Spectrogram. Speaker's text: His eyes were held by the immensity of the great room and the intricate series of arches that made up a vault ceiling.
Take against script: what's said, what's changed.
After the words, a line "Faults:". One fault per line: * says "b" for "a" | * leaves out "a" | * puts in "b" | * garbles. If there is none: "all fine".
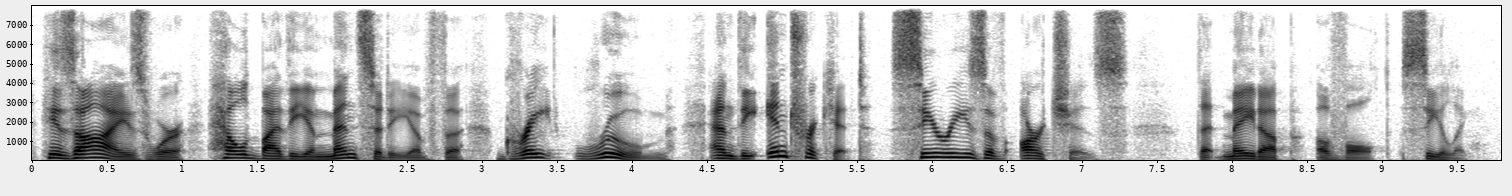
His eyes were held by the immensity of the great room and the intricate series of arches that made up a vault ceiling.
Faults:
all fine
